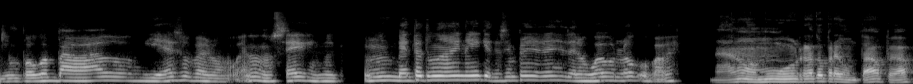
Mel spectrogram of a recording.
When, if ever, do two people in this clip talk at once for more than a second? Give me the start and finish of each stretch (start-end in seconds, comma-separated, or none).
none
